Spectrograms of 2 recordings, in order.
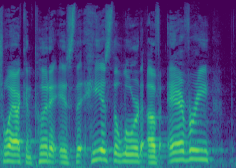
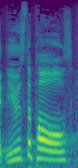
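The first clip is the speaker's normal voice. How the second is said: laughing rule; 6 semitones higher, 8 dB louder than usual. Acted. Laughing while repeating rule.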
